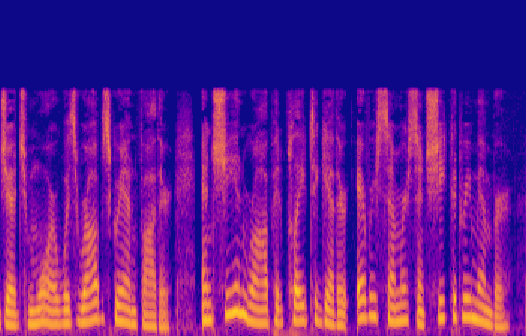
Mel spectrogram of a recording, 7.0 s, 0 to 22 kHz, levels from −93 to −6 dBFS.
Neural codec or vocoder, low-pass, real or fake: none; 7.2 kHz; real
